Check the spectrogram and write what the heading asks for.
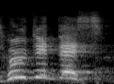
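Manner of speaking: high, slow mock-angry mum voice; hammed-up shrieking mum; furious mum. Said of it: "She goes".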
